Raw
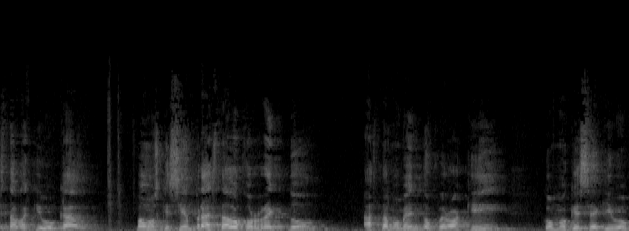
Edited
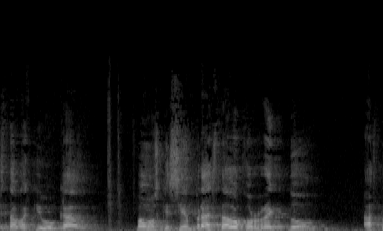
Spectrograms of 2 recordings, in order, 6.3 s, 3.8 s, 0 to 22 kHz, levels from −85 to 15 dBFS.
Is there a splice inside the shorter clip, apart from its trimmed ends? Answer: no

